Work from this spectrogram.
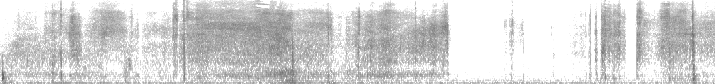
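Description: A long white acrylic fingernail scratches and taps the glossy card cover of the paperback book "The Arc," a solid paper book lying on a knit blanket. A bright, hissy scratching fills the first half, then drops to near quiet with a few sharp, dry taps and short scrapes that stop almost instantly.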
